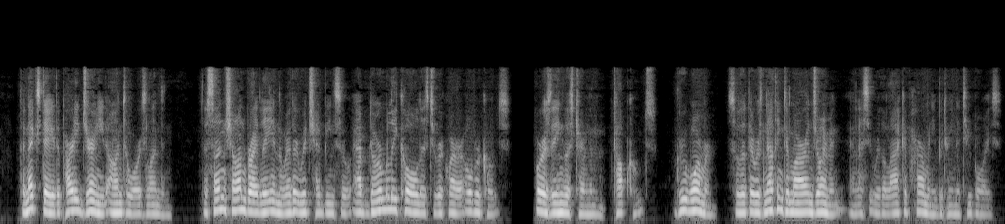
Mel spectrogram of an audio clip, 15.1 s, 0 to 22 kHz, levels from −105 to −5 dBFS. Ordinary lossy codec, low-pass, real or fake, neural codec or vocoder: MP3, 48 kbps; 7.2 kHz; real; none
